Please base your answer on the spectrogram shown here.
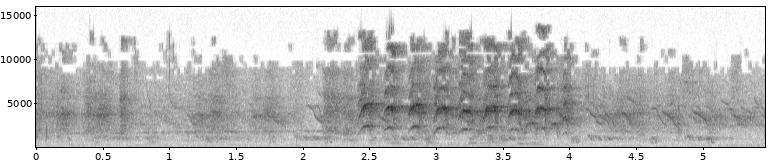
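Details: Jungle babbler, a bird that keeps in groups and is called saat bhagi in Rajshahi, in a mango orchard: soft chatter swelling into a run of loud, harsh, rasping notes repeated rapidly mid-clip, then fading.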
